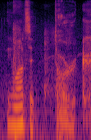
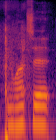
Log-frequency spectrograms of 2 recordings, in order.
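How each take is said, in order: First: Hushed whisper to himself. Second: Said in the usual way. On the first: Real, not acted. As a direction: whisper it under your breath. Repeats the line in a whisper.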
